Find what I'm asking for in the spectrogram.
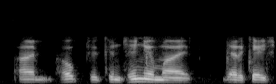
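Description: Speaking at a moderate pace with fairly even intonation, this is an unremarkable speaking voice with an American accent. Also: man. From US Midwest, northern Indiana. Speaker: author and attorney. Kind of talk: interview.

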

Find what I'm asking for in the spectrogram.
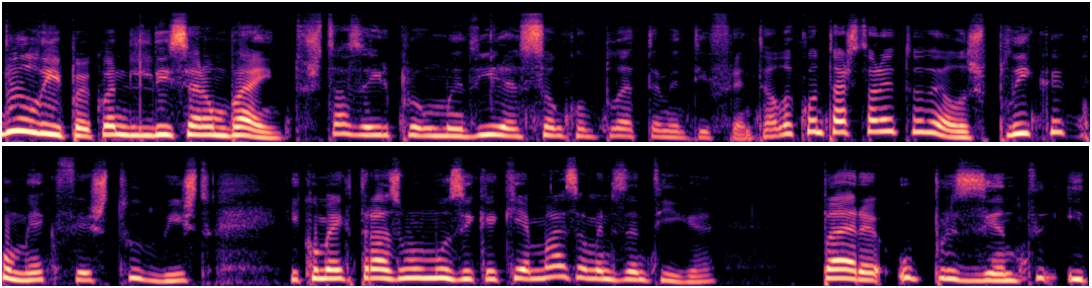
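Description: A woman talks very fast with lively intonation and big swings in loudness. Her fairly high voice has a dark, mellow tone in a dry, close sound with no echo. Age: 20s. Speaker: radio host. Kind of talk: radio music show presenting. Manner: animated.

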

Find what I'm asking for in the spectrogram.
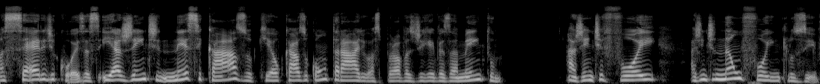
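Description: On a very clean recording with a silent background and a dry, close sound with no echo, a woman with a plain, everyday voice speaks at a moderate pace and medium pitch with lively intonation. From southern Brazil, Rio Grande do Sul. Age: 50s. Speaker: marathon runner and sports marketing specialist. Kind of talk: casual interview.

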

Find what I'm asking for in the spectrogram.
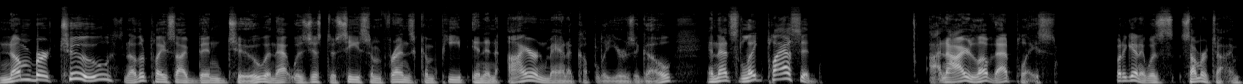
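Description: A man speaks with a fairly low pitch and very wide pitch swings, recorded very cleanly with a silent background and a dry, close sound that has no echo. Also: moderate pace. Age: 60s. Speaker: fill-in radio host and financial planner. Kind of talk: talk radio monologue.

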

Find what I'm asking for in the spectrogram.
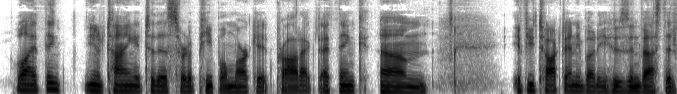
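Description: Against a quiet background, a man speaks at a fairly quick pace and medium pitch with monotone, flat intonation, the sound dry and close with no echo. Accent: American. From Wisconsin, US Midwest. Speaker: venture capital investor. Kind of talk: podcast interview.

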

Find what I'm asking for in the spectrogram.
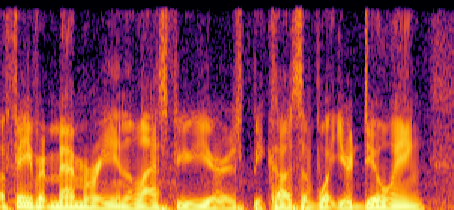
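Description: A man with a New York accent, medium pitch, ordinary pitch variation and a very fast pace. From New York (Brooklyn). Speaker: podcast host. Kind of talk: casual interview. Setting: radio row at event. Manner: animated.

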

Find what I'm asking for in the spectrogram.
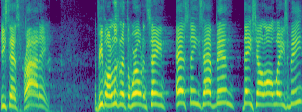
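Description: A man's extremely high-pitched voice, bright and sharp in tone, with ordinary pitch variation. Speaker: pastor. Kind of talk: sermon. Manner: fast.

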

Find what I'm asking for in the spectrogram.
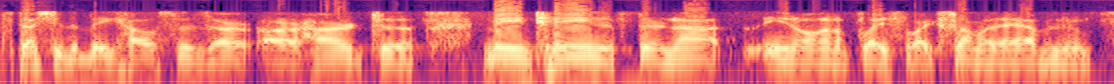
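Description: A man with an Upper Midwest accent. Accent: Upper Midwest American. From Minneapolis, Minnesota. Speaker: author and architecture journalist. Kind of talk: casual interview.

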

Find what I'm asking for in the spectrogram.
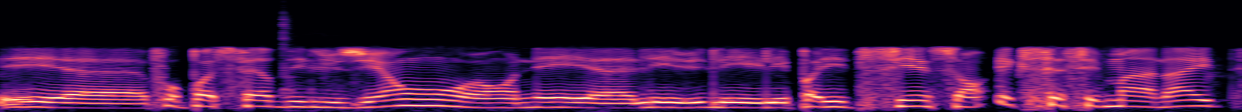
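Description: Over noticeable background noise, a man at medium pitch speaks at a very slow pace with fairly even intonation. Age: 50s. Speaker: business executive. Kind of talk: radio interview.

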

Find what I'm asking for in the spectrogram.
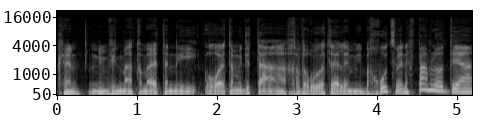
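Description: A fairly low-pitched man talks at a fairly quick pace with hardly any pauses, lively intonation and very even loudness, the sound dry and close with no echo but noticeable background noise. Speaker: podcast host. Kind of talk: podcast interview. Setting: studio.

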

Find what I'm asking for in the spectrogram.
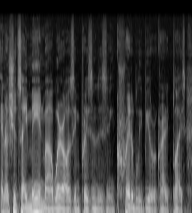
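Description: Here a man speaks with an Australian accent. The recording is very clean, with a silent background. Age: 50s. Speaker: economics professor. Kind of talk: casual interview.

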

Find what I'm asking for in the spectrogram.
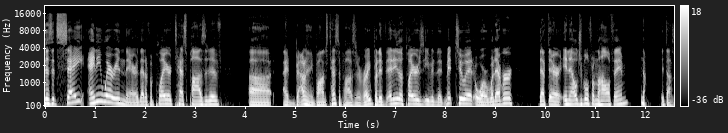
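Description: Recorded dry and close with no echo on a very clean track with a silent background, a man with an ordinary speaking voice talks at a fairly quick pace and fairly high pitch, with lively intonation and very even loudness. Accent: American. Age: 30s. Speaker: sports radio host. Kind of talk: sports talk monologue.

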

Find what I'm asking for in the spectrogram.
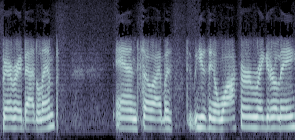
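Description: Against noticeable background noise, a woman talks at a moderate pace in a fairly low pitch with fairly even intonation. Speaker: patient. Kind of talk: testimony. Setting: phone call.

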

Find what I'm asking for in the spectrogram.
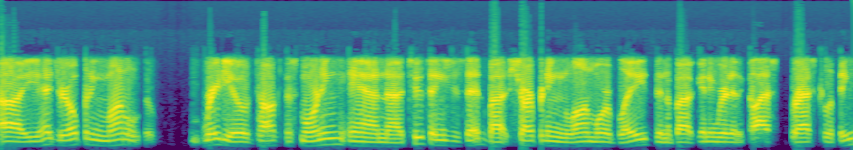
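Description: In a normal speaking voice with an American accent, the speaker goes at a fairly quick pace with fairly even intonation. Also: man, medium pitch for a man. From US Pacific Northwest, Washington. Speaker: caller, listener. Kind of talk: recorded voicemail tip. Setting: phone message.

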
